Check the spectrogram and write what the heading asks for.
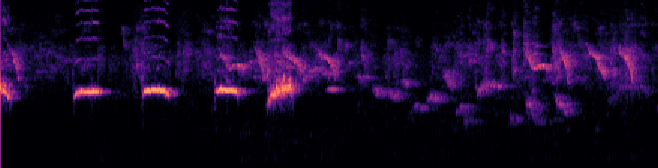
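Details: Greater green leafbird song meant to stimulate a caged bird that is reluctant to sing: steady flat whistles about once a second, then a rich varied warble of sliding notes.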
